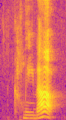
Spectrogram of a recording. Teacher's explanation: the stress should be on up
